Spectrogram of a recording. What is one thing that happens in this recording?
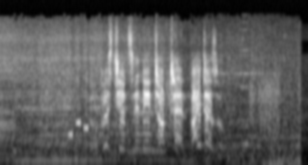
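Tyres screech briefly on tarmac.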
